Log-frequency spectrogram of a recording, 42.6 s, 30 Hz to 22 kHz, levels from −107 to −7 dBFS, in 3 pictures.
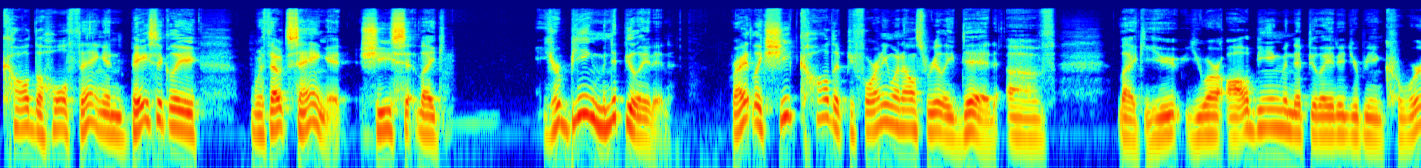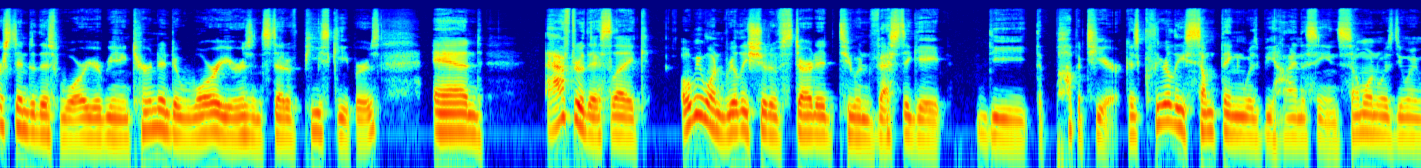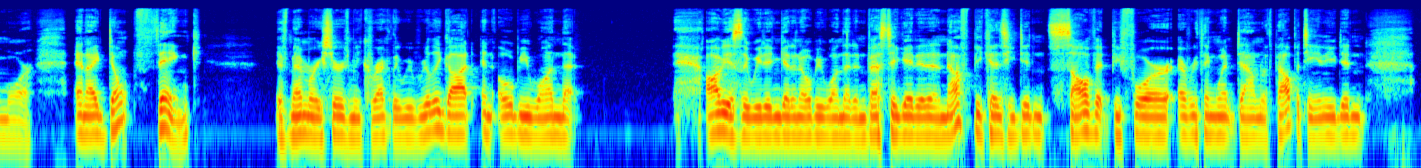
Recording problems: none

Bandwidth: 15 kHz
